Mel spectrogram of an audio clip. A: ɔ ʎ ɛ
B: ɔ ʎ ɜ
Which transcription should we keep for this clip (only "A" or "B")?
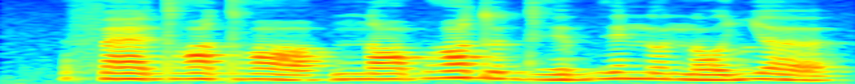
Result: B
